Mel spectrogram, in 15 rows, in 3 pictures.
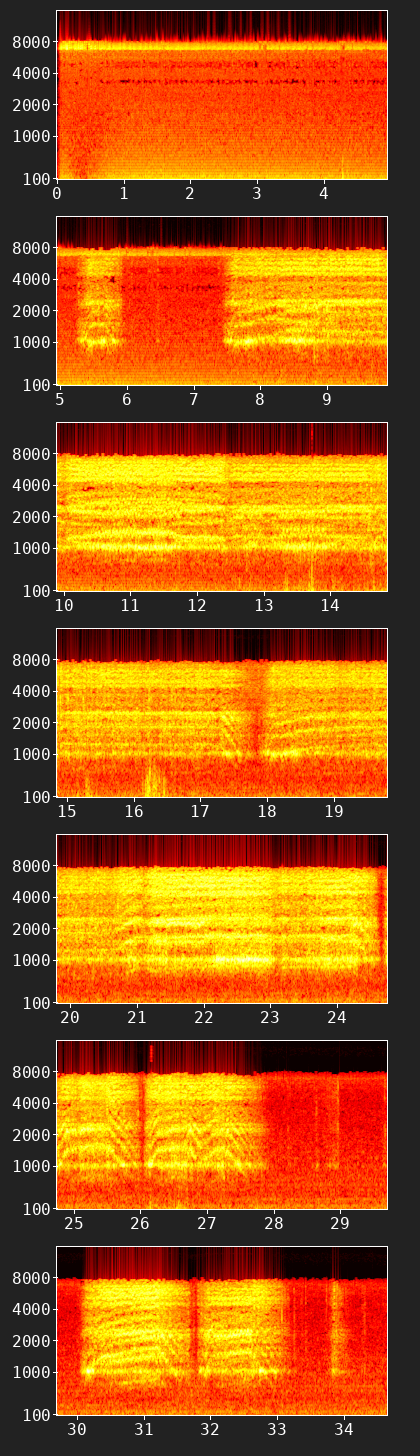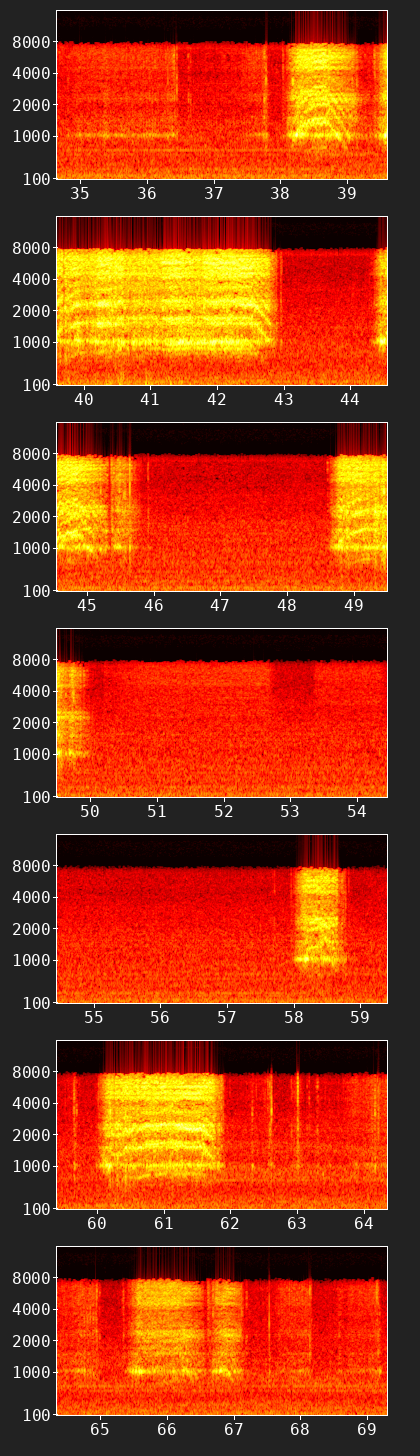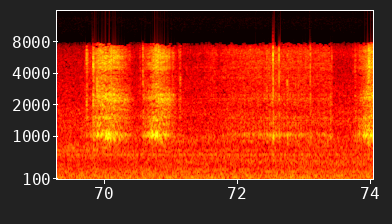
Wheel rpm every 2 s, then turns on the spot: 0, 0, 10, 20, 150, 160, 160, 160, 130, 120, 190, 220, 130, 100, 0, 100, 70, 10, 10, 70, 210, 100, 40, 0, 50, 0, 0, 0, 0, 30, 140, 10, 20, 30, 10, 20, 20.
4-6 34-36 66-68 70-74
